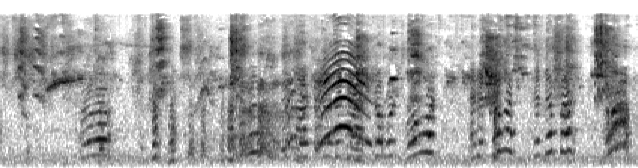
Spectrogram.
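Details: Amazon parrot in an aviary performing the skimmeradinkadinkadink song, with arched, warbling harmonic notes that swoop up and down, mixed with talk-like syllables and scratchy noise, delivered in lively irregular phrases.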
